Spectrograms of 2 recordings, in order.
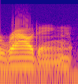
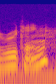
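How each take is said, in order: First: It is said in the speaker's usual accent. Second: It is said in a New England accent.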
